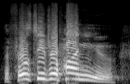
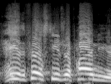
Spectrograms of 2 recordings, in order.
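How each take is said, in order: First: High, half-shouted warning; mock alarm call. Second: High, fast alarm, half-shouted; mock alarm call. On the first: Delilah raises the alarm again. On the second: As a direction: call out the warning quickly. Delilah raises the alarm.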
